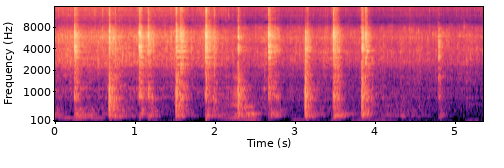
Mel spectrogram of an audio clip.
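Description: Onions browning in a pan give off a continuous sizzle, broken by about ten sharp, evenly spaced scrapes of a utensil stirring them, close and clear with no voices.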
